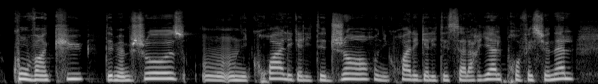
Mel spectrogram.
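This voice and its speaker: The voice is a plain, everyday voice, moving at a fairly quick pace with ordinary pitch variation. The sound is dry and close with no echo, in a very clean recording with a silent background. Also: woman, fairly high pitch for a woman. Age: 20s. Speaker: student. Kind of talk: interview questions. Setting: studio, office.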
